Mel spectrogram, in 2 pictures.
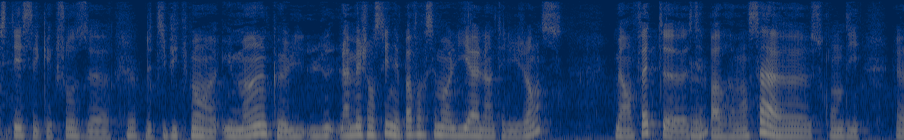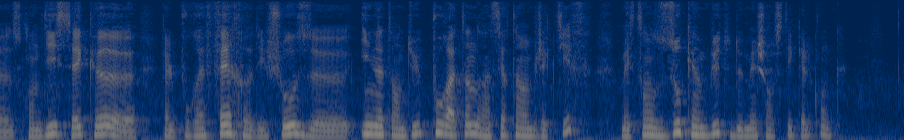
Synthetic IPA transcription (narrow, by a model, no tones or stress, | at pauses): st̪esɛkʲɛlkə̥ʃozød̪ət̪ip̬ikmɑ̃øʔymɛ̃kəlameʃɑ̃st̪enɛpafɔʁsemɑ̃ljealɛ̃t̪eliʒɑ̃s | mɛɑ̃fɛt̪øsɛpavʁɛmɑ̃saøsə̥kɔ̃d̪i | øsə̥kɔ̃d̪isɛkəøɛlpuʁɛfɛʁd̪eʃozøinat̪ɑ̃d̪ypuʁat̪ɛ̃d̪ʁɛ̃sɛʁt̪ɛ̃ɔbʒɛkt̪if | mɛsɑ̃zokɛ̃byt̪d̪əmeʃɑ̃st̪ekʲɛlkɔ̃k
